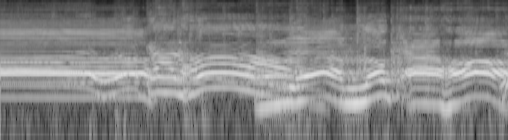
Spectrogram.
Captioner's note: all clap and cheer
